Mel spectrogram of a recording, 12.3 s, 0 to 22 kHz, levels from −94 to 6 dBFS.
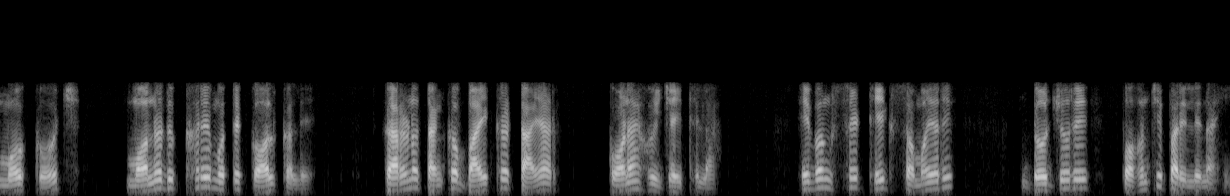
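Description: The speech has passed through a G.729 codec from start to finish. The coder discards the waveform and rebuilds each short frame from a vocal tract filter, a pitch predictor and a few pulses. That thin reconstruction fits an 8 kbit/s G.729A link. The line band runs roughly 300 Hz to 3.6 kHz, with nothing above 3.7 kHz, so sibilants sound dull and the voice is boxy. The codec damage is plainly audible as a rough, synthetic, slightly buzzy texture.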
